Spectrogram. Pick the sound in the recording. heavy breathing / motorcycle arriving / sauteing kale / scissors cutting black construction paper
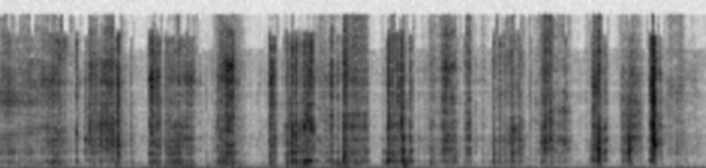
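scissors cutting black construction paper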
